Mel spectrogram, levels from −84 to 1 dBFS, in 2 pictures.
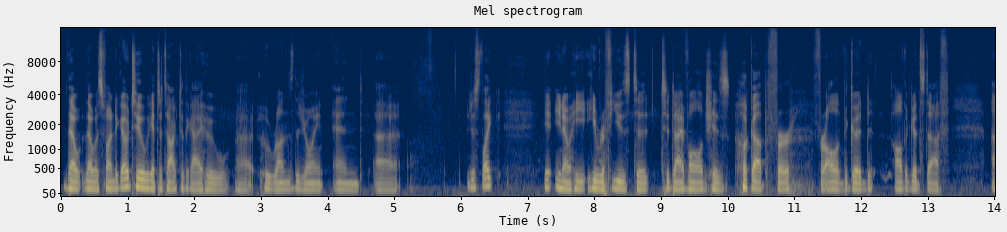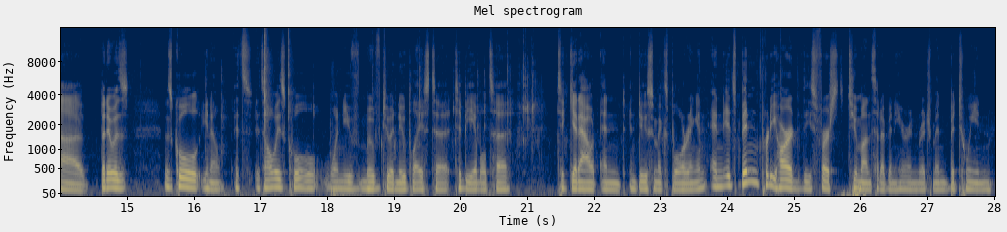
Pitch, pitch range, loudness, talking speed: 115 Hz, 105-125 Hz, -32 LUFS, 205 wpm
